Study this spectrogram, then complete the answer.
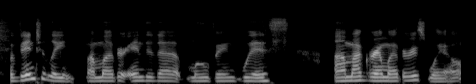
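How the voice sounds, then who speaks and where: Here is a woman with an American accent and an ordinary speaking voice, pitched fairly low. The recording is dry and close with no echo, over a quiet background. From Dayton, Ohio. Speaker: life coach and author, army veteran. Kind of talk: interview, personal life story.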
